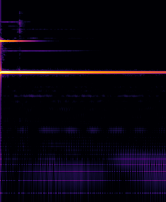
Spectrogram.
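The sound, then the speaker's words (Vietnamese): A mobile phone gives a text message notification tone: one clear, sustained high electronic ding that rings out alone and fades slowly over about two seconds, with no voices. “Điện thoại của Tiên báo có tin nhắn”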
